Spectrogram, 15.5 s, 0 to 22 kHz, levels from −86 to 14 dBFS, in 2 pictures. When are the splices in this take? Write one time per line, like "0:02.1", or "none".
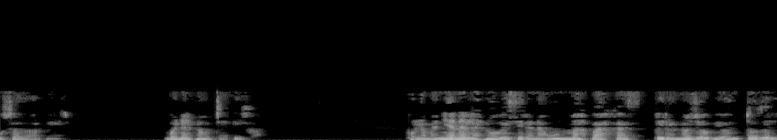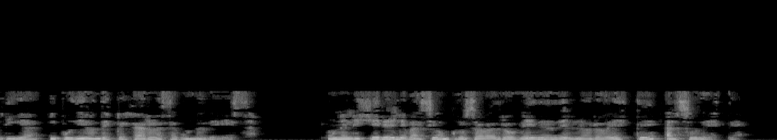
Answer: none

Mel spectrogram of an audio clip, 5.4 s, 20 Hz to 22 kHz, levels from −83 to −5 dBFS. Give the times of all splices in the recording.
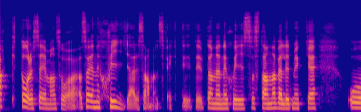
none

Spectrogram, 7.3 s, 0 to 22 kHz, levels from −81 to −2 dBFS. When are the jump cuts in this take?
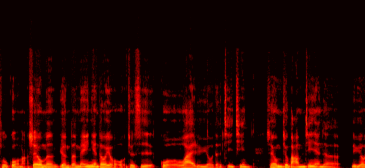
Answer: none

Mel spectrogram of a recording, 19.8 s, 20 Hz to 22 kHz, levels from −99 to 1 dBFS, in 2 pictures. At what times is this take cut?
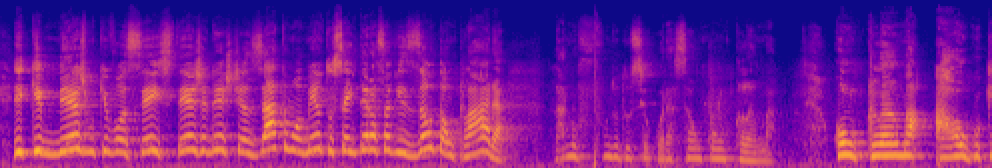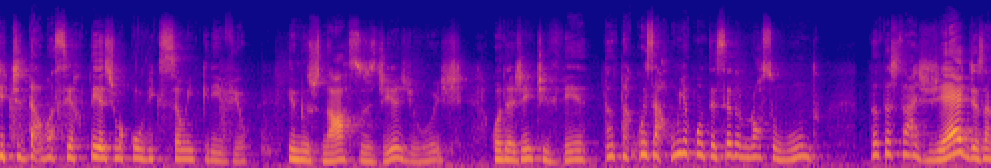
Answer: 0:12.7
0:18.4

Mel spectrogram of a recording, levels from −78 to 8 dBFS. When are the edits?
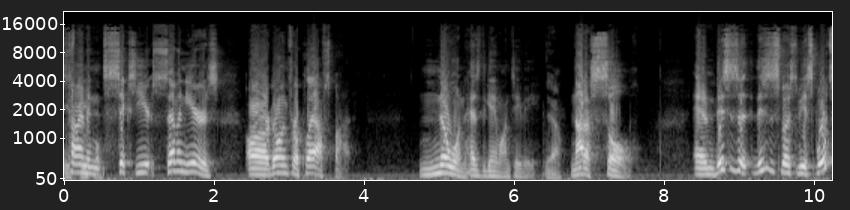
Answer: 0:01.2

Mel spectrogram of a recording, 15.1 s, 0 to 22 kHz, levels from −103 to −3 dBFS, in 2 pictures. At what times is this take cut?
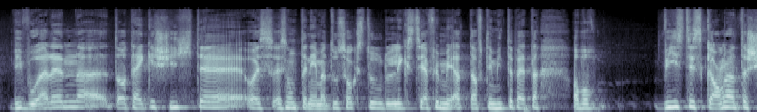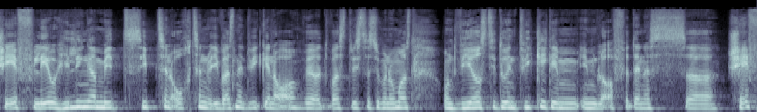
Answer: none

